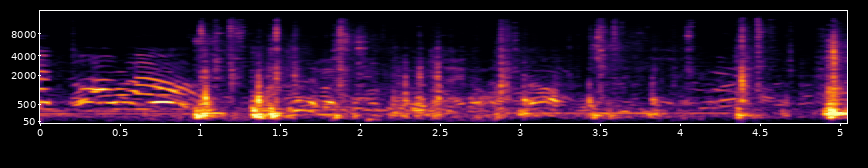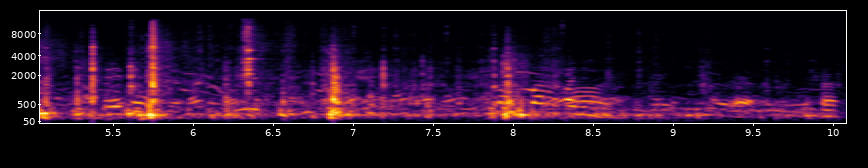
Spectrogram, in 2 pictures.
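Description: Steel one-handed swords striking shields and plate armour in a bout between armoured fighters: a quick run of sharp clashes, a dozen or more, irregularly spaced, over the murmur of spectators' voices.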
